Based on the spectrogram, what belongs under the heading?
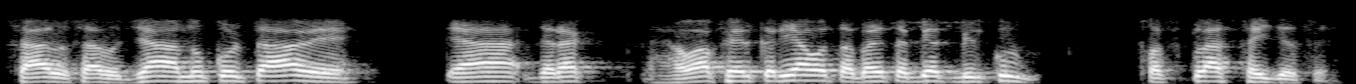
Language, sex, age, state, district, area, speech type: Gujarati, male, 60+, Gujarat, Surat, urban, conversation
